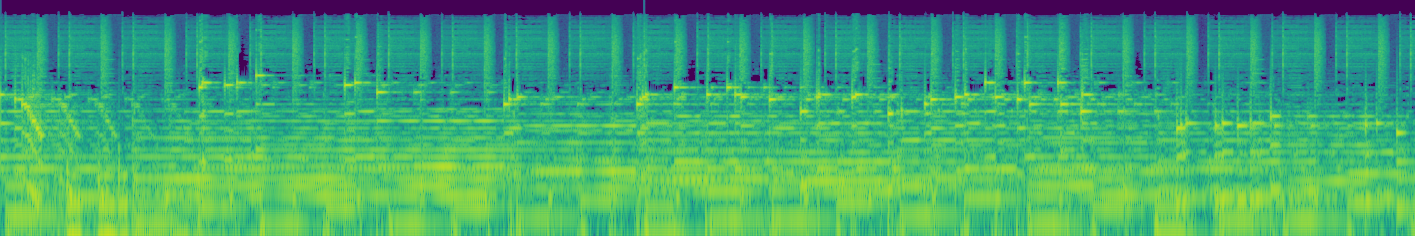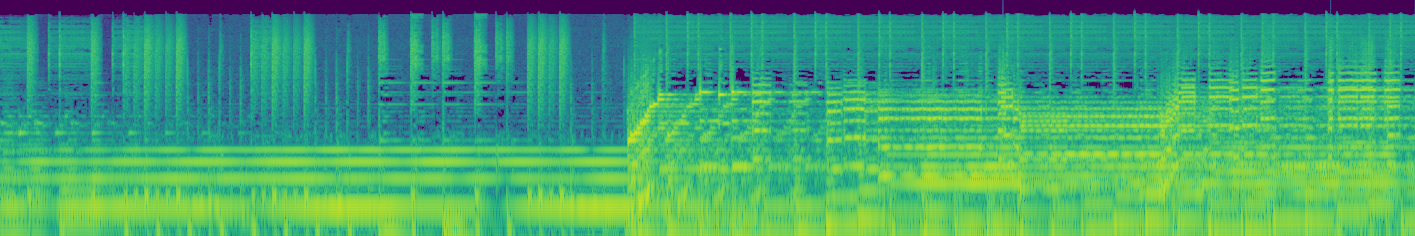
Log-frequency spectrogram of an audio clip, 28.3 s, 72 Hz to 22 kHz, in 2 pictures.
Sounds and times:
Electric piano: 0.0s - 28.3s.

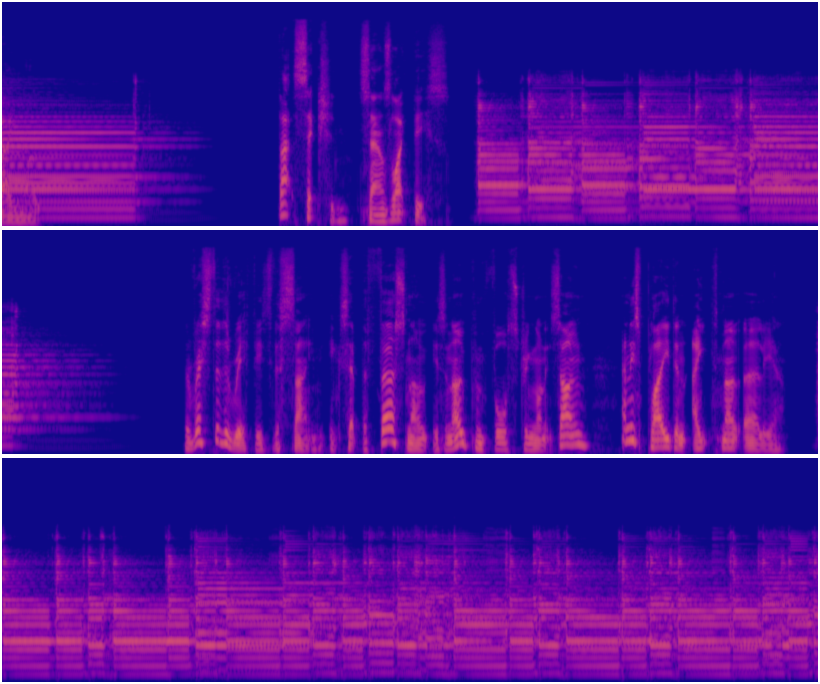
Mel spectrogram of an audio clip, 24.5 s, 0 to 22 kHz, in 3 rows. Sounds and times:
Speech: 0.0s - 0.4s, 2.8s - 4.5s, 10.0s - 16.0s
Guitar: 0.0s - 2.2s, 4.7s - 9.6s, 16.3s - 24.4s.

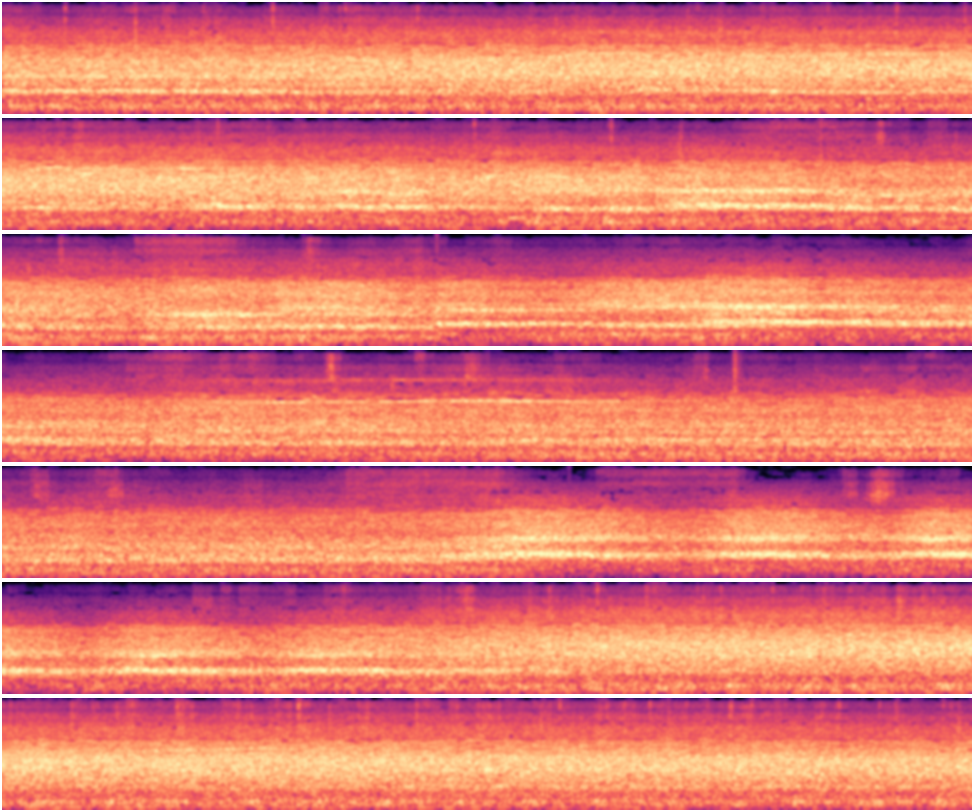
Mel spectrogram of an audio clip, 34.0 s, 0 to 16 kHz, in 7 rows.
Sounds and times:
Music: 0.0s - 33.9s
Male singing: 5.9s - 13.6s.

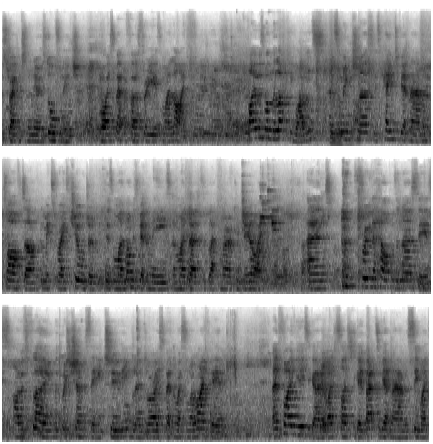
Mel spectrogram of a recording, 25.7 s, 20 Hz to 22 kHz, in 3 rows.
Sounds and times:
Female speech, woman speaking: 0.0s - 4.0s, 4.9s - 21.7s, 22.6s - 25.7s
Narration, monologue: 0.0s - 25.7s.

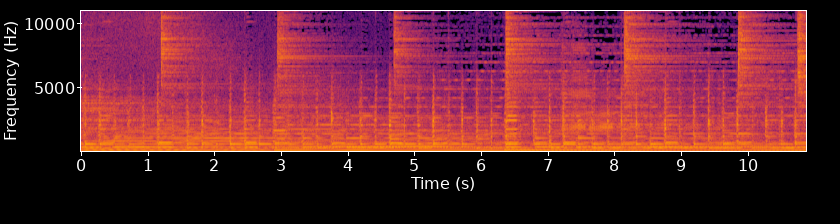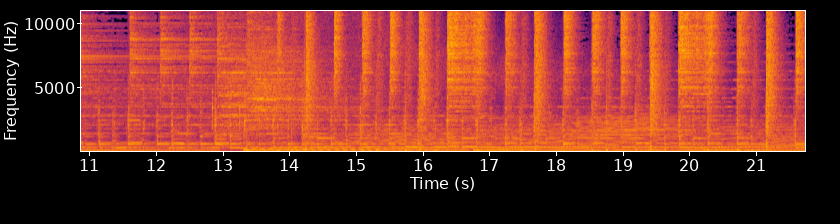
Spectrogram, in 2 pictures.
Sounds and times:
Music: 0.0s - 21.7s.

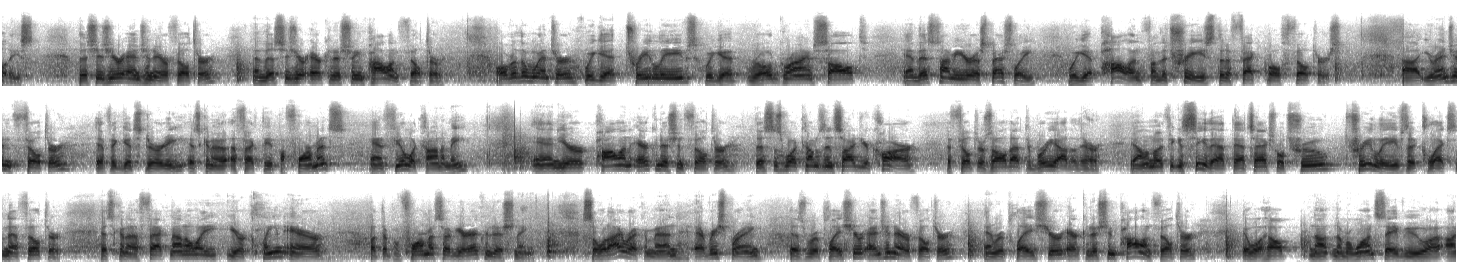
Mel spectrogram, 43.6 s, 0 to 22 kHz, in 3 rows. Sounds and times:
Speech: 0.0s - 13.4s, 14.0s - 43.6s.

